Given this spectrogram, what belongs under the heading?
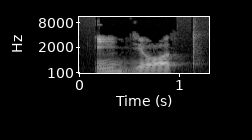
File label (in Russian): "идёт", Russian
